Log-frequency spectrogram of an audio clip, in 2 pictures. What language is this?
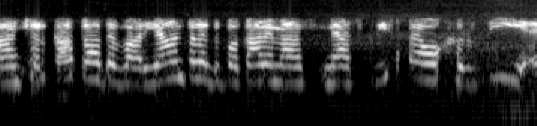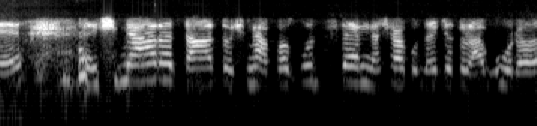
Romanian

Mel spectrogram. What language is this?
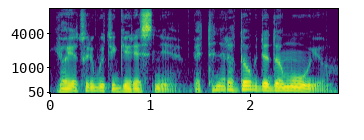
Lithuanian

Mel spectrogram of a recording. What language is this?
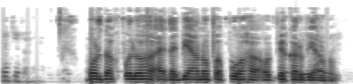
Pashto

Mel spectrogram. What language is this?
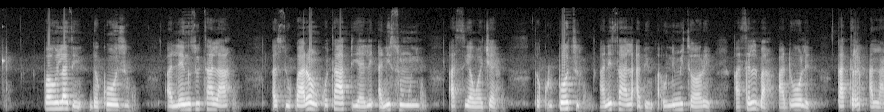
Southern Dagaare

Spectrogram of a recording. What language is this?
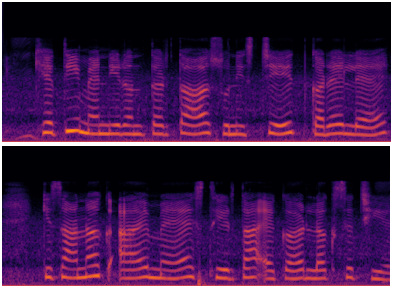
Maithili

